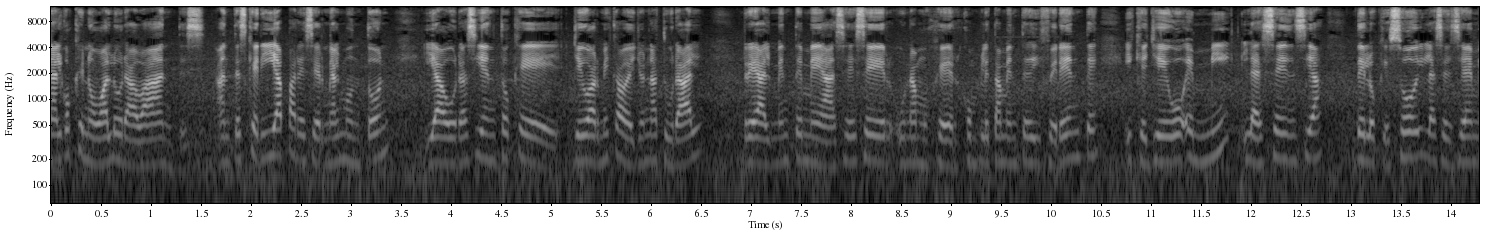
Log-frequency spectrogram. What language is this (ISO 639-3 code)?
spa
